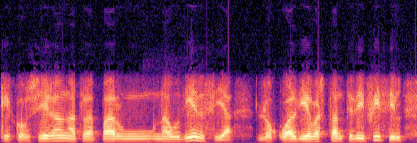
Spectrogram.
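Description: A man with a fairly high-pitched voice. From Asturias. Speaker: musician. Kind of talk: radio interview. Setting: at home.

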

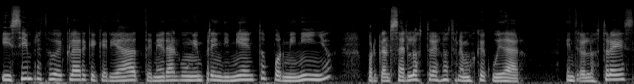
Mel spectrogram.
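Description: A woman with a Venezuelan accent, dark, mellow tone and very fast pace, on a very clean recording with a silent background. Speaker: gourmet shop owner. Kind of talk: radio interview.

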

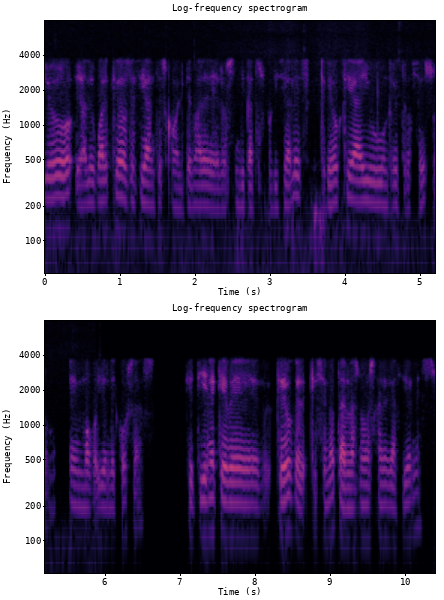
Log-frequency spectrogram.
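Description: An unremarkable speaking voice at a moderate pace, with fairly even intonation. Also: man, fairly low pitch for a man. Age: 30s. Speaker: radio panelist. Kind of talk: panel discussion.

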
